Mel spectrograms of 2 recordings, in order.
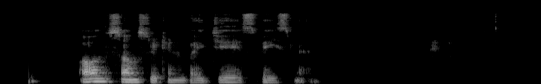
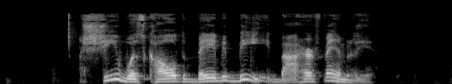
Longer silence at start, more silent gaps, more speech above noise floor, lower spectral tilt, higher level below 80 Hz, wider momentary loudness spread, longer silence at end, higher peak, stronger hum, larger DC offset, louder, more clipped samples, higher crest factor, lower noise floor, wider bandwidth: second, 0.3 s vs 0.8 s; neither; first, over 59 dB vs 53 dB; about the same, -4.5 dB/octave vs -5 dB/octave; about the same, -60 dBFS vs -56 dBFS; second, 11 LU vs 16 LU; first, 1.05 s vs 0.8 s; second, -12 dBFS vs -2 dBFS; first, 50 Hz at -60 dBFS vs none; neither; second, -31 LUFS vs -19 LUFS; neither; about the same, 22 dB vs 18 dB; first, under -90 dBFS vs -72 dBFS; about the same, 11.5 kHz vs 11.5 kHz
